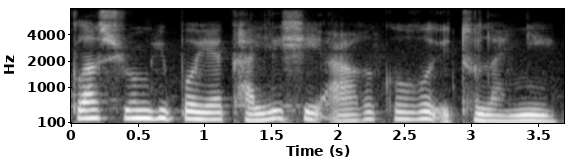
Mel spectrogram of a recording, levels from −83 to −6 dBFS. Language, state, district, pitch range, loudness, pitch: Sumi, Nagaland, Dimapur, 155-205 Hz, -15 LUFS, 180 Hz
